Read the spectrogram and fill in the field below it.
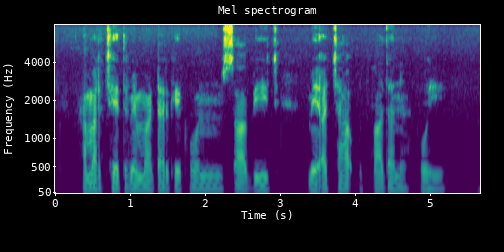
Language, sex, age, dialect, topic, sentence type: Chhattisgarhi, male, 18-24, Northern/Bhandar, agriculture, question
